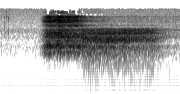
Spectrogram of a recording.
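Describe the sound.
A group takes one deep breath in together, a soft, airy inhale that swells and then tapers off over about a second and a half. The sound is quiet, and no one speaks.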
